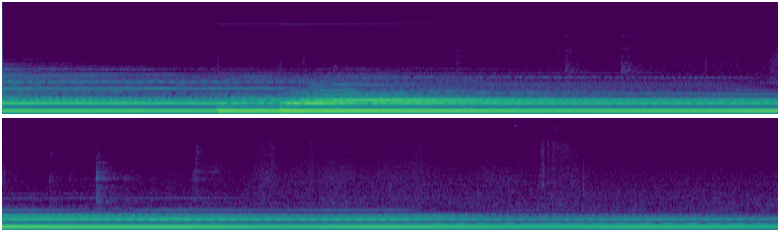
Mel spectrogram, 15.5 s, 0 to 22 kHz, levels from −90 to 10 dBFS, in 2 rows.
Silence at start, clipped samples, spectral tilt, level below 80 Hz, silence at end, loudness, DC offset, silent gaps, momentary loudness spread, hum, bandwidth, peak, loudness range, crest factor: 0 s; under 0.1%; -14 dB/octave; -58 dBFS; 0 s; -21 LUFS; under 0.1%; none; 14 LU; none; 1.5 kHz; -6 dBFS; 11 LU; 14 dB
